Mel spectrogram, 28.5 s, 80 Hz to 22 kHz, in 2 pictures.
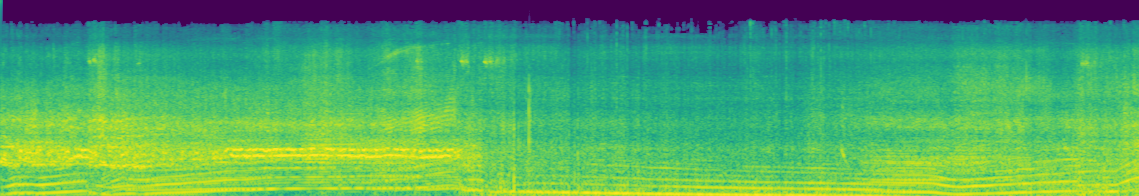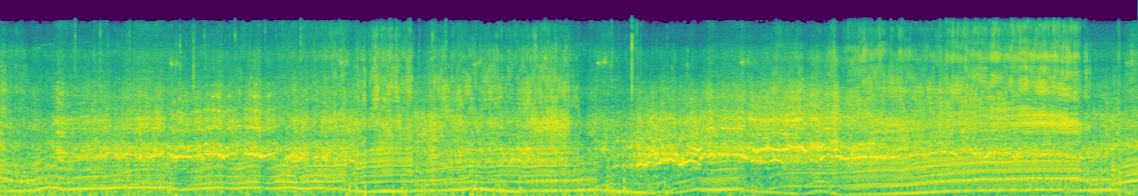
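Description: Turbocharged KA24DET four-cylinder engine of a drift car, heard from inside the cabin. It is held at high revs and rises and falls with the throttle, with a deep dip about twelve seconds in and quick dips and blips through the middle, over the hiss of skidding tyres.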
